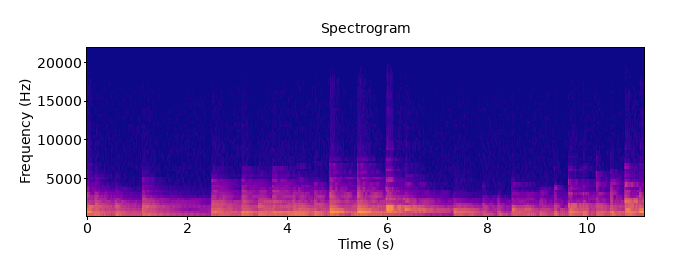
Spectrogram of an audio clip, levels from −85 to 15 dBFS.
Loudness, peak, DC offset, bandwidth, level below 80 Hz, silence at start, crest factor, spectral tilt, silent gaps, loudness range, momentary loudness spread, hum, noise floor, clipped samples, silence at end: -22 LUFS; -4 dBFS; under 0.1%; 7 kHz; -68 dBFS; 0 s; 18 dB; -6 dB/octave; none; 10 LU; 19 LU; none; -44 dBFS; under 0.1%; 0 s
